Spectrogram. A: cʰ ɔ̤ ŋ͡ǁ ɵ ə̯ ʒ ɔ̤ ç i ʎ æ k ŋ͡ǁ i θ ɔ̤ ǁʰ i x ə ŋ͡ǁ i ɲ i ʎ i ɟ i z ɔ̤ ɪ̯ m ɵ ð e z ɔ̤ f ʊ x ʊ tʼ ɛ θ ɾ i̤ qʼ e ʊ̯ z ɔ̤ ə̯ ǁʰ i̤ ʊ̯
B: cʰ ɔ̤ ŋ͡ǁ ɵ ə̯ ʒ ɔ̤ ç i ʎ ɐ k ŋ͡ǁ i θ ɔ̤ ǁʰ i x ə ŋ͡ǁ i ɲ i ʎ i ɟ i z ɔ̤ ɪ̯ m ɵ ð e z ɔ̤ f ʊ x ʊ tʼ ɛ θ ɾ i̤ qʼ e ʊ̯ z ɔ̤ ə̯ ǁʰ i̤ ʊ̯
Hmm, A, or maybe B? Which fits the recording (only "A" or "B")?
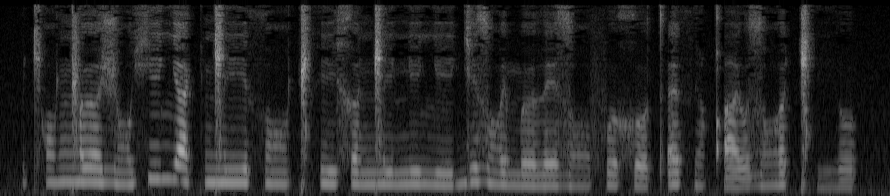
A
